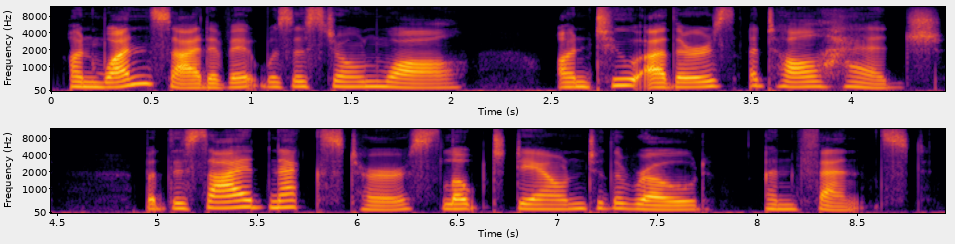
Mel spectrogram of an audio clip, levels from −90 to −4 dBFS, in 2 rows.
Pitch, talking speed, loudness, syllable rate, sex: 195 Hz, 175 wpm, -21 LUFS, 4.4 syllables/s, female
